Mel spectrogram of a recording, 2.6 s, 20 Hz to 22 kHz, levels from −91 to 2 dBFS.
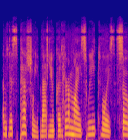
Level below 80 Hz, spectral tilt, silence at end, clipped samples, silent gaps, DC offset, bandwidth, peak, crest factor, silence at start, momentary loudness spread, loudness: -46 dBFS; -4 dB/octave; 0 s; under 0.1%; none; under 0.1%; 12 kHz; -2 dBFS; 18 dB; 0.05 s; 5 LU; -19 LUFS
